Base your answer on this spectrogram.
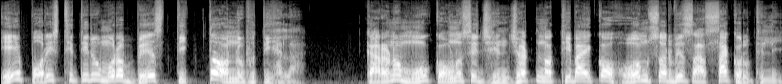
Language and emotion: Odia, disgusted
